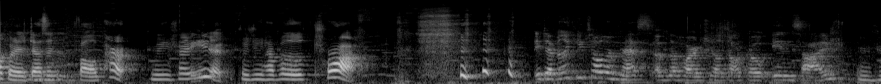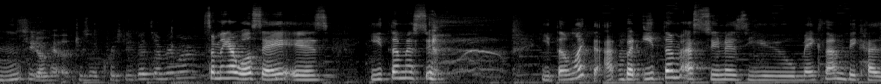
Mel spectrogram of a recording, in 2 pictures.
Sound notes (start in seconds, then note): 4.2 laughs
